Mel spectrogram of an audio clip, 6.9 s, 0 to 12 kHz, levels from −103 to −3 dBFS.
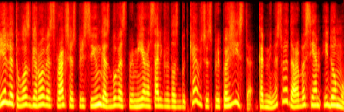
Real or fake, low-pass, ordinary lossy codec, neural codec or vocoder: fake; 10.8 kHz; AAC, 48 kbps; codec, 16 kHz in and 24 kHz out, 0.9 kbps, LongCat-Audio-Codec, four codebook decoder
